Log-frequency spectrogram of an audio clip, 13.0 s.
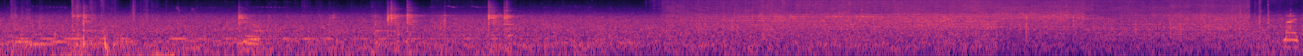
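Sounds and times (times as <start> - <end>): bacon sizzling: 6.5 - 12.5.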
